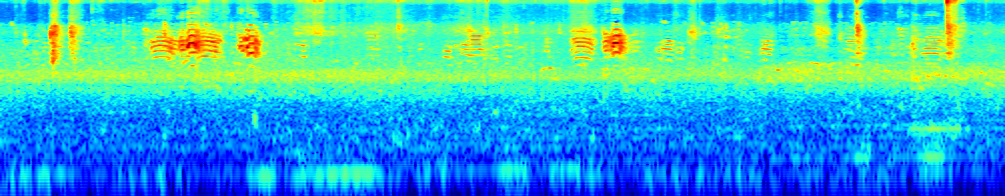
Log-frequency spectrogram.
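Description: Pet birds at home squawking and chirping, with repeated close, fairly loud calls in bursts over a steady room hum.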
